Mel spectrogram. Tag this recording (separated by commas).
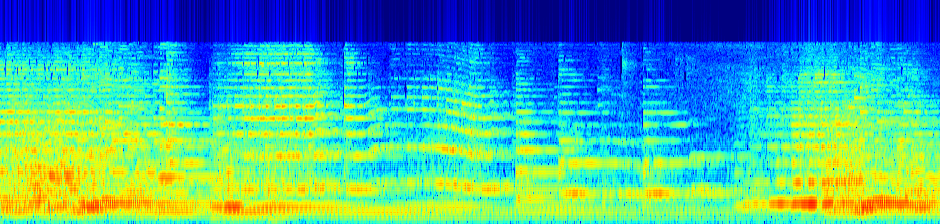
Zither, Music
